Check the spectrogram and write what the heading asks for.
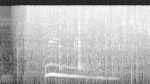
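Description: Raw shrimp searing in hot shallot oil in a wok: a sizzle that starts suddenly about a third of a second in as they go into the oil, then runs on steadily while they are turned with tongs.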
